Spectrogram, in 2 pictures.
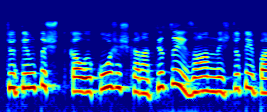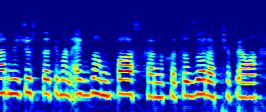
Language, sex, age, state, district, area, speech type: Kashmiri, other, 18-30, Jammu and Kashmir, Budgam, rural, spontaneous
